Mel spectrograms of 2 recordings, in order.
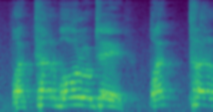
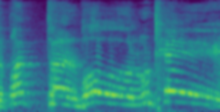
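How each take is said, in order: First: Slow, higher, बोल pressed; weight on बोल, then उठे falls; teacher models बोल as the key word; stress on बोल. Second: Very slow, much higher, उठे stretched; mock announcer leaning on उठे; hammed-up reading that stresses उठे; announcer's wrong stress. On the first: Retold or imitated. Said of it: "तो उसको समझ में आएगा". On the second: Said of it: "वो announcer".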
